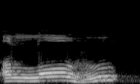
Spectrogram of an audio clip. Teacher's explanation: اللہ کے لام میں دو چیزیں موٹی پڑھنی ہیں، ایک اللہ کا لام اور ایک کھڑی زبر ، اس کو آپ نے موٹا ادا کرنا ہے۔ تو اللہ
